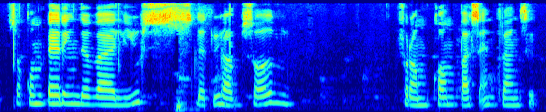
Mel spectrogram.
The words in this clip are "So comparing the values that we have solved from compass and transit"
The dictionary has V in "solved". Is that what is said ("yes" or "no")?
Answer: yes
